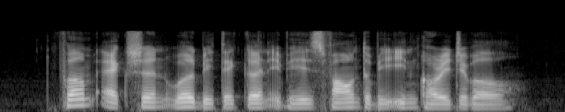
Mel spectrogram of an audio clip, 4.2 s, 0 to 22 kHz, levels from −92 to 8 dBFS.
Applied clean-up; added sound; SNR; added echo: none; none; none; none.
